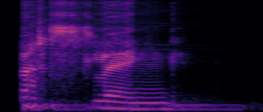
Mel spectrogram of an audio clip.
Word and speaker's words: bustling: university, favorite, favorite, bustling, bustling. So with bustling, the T, we don't really pronounce that much, so the T sound. Be careful. So that sound, not really said, so bustling, more like this.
